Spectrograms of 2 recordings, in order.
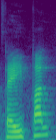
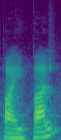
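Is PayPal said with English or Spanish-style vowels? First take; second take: English; Spanish. First: The name is said with English-style vowels. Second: The name is read with Spanish-style vowels. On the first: This is the accepted pronunciation. "sé que se pronuncia PayPal" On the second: This is how the speaker always says it. "he dicho PayPal"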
